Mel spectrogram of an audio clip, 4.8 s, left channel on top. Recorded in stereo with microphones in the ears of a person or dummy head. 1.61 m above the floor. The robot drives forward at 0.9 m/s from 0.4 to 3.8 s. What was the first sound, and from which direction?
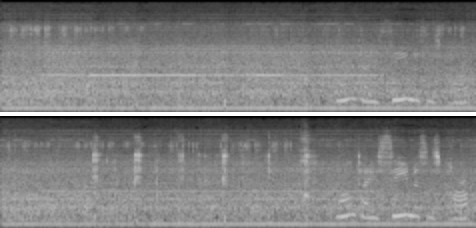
Chewing, 65° right (ahead or behind).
